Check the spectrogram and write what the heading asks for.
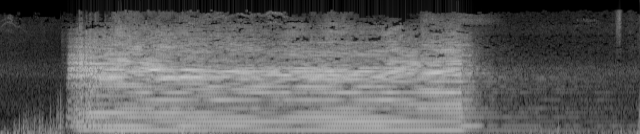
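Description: Container ship's horn sounding one long, steady, deep blast of about five seconds, starting about a second in and cutting off sharply, with a fainter lingering tail after it. In fog, this single prolonged blast is the signal of a power-driven ship under way.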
